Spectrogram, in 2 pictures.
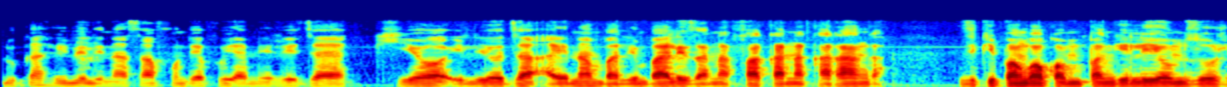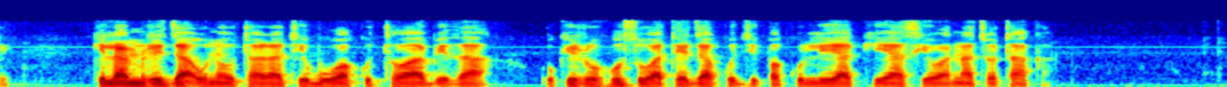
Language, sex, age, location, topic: Swahili, male, 25-35, Nairobi, finance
